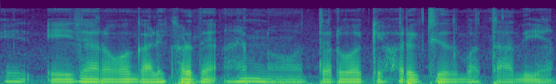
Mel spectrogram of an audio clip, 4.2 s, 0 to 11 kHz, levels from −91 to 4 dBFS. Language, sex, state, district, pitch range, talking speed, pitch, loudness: Bhojpuri, male, Uttar Pradesh, Deoria, 95-105 Hz, 215 wpm, 100 Hz, -21 LUFS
